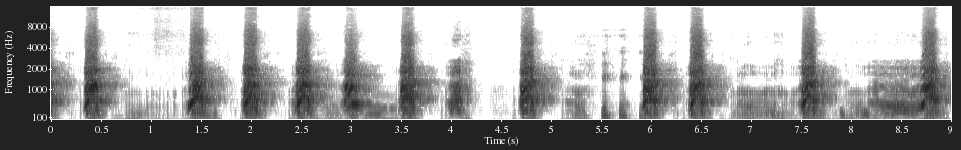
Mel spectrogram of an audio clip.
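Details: Dog named Bean barking for no reason, loud sharp barks repeated roughly once a second in an uneven rhythm, with soft whimpering and small vocal noises between them.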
